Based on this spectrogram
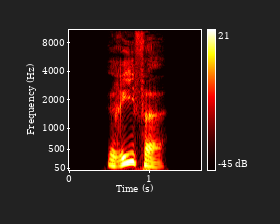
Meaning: groove (narrow channel; often one of several parallel ones)
- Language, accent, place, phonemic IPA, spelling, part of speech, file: German, Germany, Berlin, /ˈʁiːfə/, Riefe, noun, De-Riefe.ogg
